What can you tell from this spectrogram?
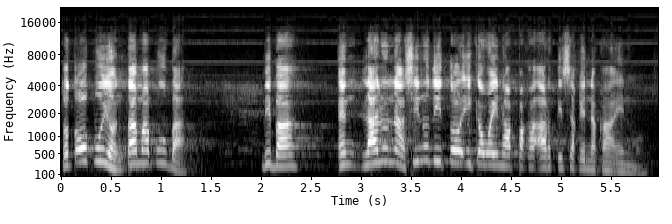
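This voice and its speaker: A Filipino man preaches in a high, bright, ringing voice that trails off into a church hall's long reverb. He switches easily between Tagalog and English. He keeps asking the congregation questions and joking with them. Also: very animated, moderate pace. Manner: playful, jokes with the crowd. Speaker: pastor. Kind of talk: sermon. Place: large church hall.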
